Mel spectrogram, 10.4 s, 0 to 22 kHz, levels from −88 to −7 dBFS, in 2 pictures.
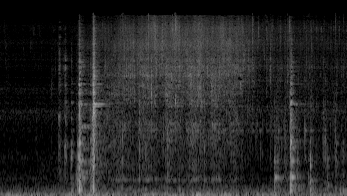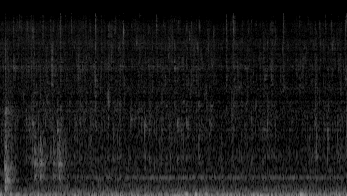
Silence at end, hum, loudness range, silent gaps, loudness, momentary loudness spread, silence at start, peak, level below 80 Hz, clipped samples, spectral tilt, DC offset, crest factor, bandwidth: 0 s; none; 15 LU; none; -44 LUFS; 16 LU; 0 s; -18 dBFS; -58 dBFS; under 0.1%; -1.5 dB/octave; under 0.1%; 30 dB; 16.5 kHz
